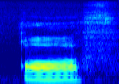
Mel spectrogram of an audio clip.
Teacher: قاف زبان کی جڑ کوے کے قریب نرم تالو سے لگے تو قاف ادا ہوتا ہے، یہ پر پڑھا جانے والا حرف ہے، ٹھیک ہے۔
